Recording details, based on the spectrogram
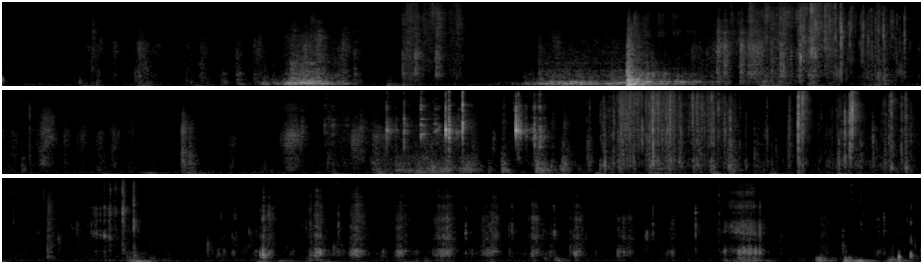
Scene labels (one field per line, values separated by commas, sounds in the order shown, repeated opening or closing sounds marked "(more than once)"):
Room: bedroom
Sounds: footsteps, wardrobe or drawer (more than once)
